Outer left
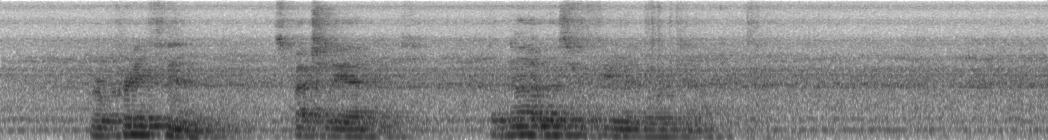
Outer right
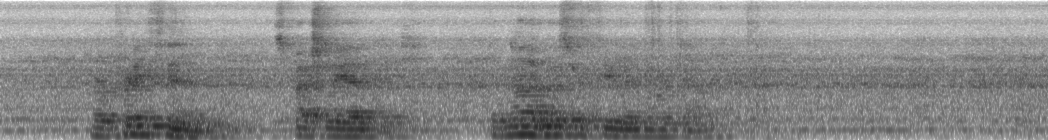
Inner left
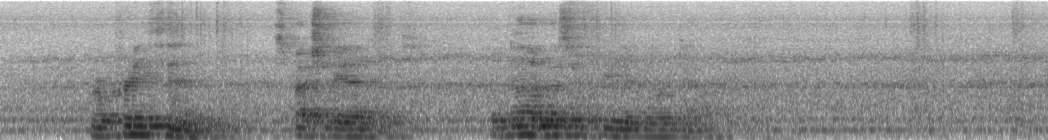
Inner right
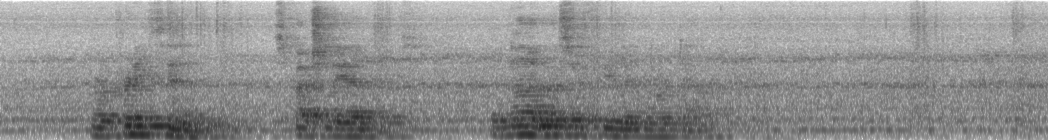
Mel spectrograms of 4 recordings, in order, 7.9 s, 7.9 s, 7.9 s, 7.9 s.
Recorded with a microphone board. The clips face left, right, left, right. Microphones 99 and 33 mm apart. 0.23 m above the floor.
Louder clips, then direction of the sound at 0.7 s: Outer left 2 dB, inner left 1 dB; 50° left (ahead or behind).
